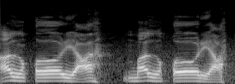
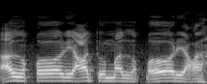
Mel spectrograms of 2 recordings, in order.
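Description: First: Drawn-out vowels, each করিয়াহ closed separately with h; paused recitation. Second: Slow recitation, করিয়াতু runs into মাল with a sounded "tu"; joined recitation. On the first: Teacher breaking the verses apart, paused recitation. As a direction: stop after each করিয়াহ on a soundless-vowel "h", then pause. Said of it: "যদি আমি দুটিতে ওয়াকফ ধরি". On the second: Teacher reading two verses together, joined recitation. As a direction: stretch the long vowels, join করিয়াতু to মাল, end করিয়াহ on h. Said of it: "প্রথম আয়াতে আমি ওয়াকফ ধরবো না". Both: Shown as a demonstration.

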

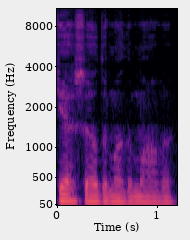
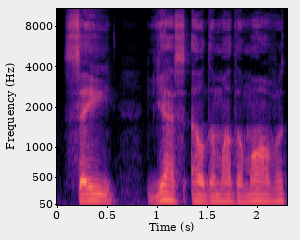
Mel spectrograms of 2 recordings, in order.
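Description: First: Softer, subdued mock obedience; imitated meek compliance. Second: Raised-pitch mock order; imitated command. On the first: Lacey obeying the order, imitated subdued reply. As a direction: answer softly, as if giving in. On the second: Zane telling Lacey how to answer, imitated command. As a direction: prompt her firmly, pitch lifted.

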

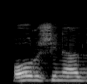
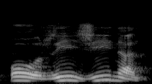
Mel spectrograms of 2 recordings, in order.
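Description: First: Orijinal said as orjinal without the i, higher; teacher shows the wrong Orijinal; wrong form. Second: Orijinal said slowly with every syllable; teacher gives the right orijinal carefully; correct form. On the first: Teacher to pupils, wrong Orijinal. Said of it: "Orijinal değil". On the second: Teacher to pupils, slow correct orijinal. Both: Shown as a demonstration.

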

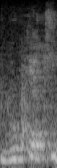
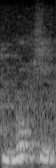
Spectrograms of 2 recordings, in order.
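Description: First: বুকেট as "BOO-ket", t sounded; mispronunciation. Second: বুকি as "boo-KEE", silent final t; correct pronunciation. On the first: Teacher ruling out this form, mispronunciation. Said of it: "বুকেট নয়". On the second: Teacher giving the word for flower bunch, correct pronunciation. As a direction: end বুকি on an open ee. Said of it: "এটা উচ্চারণ হবে". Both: Shown as a demonstration.

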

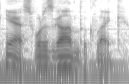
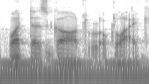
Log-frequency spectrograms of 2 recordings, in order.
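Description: First: Breathy creepy whisper; horror whisper. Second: Slow, hollow horror-game voice; spooky slow read. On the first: Repeating the game's question, whispered and eerie. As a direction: whisper it like a ghost. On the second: Reading the game's eerie question, slow and hollow. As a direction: drag the words out like a creepy narrator. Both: Pretend. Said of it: "horror maxing".

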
